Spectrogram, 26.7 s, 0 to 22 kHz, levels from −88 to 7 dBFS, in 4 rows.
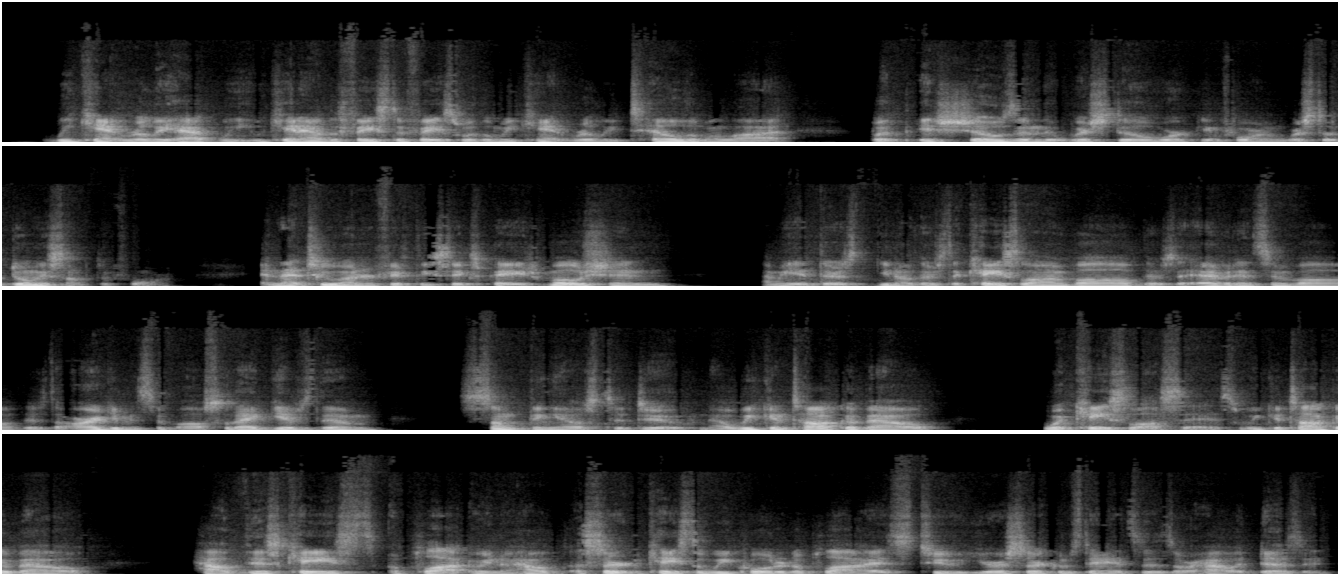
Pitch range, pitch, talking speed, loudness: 100-115 Hz, 105 Hz, 225 wpm, -20 LUFS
